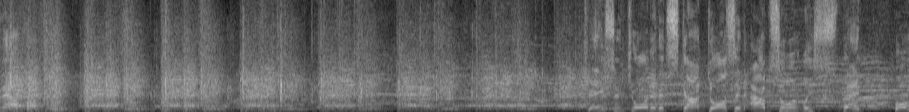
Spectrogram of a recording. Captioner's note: fans chanting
